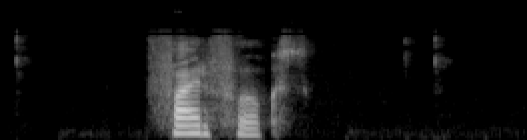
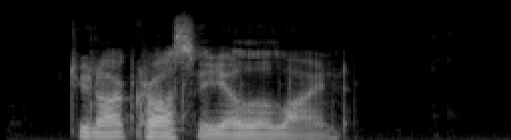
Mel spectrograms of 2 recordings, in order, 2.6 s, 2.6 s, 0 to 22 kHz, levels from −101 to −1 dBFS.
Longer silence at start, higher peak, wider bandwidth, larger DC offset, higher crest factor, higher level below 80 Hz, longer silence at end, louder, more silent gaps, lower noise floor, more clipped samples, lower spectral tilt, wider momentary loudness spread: first, 0.8 s vs 0.35 s; first, -10 dBFS vs -24 dBFS; second, 9 kHz vs 13 kHz; neither; first, 26 dB vs 20 dB; second, -88 dBFS vs -76 dBFS; first, 1.2 s vs 0.9 s; first, -30 LUFS vs -41 LUFS; neither; about the same, -89 dBFS vs -87 dBFS; neither; about the same, -5.5 dB/octave vs -5.5 dB/octave; first, 21 LU vs 9 LU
